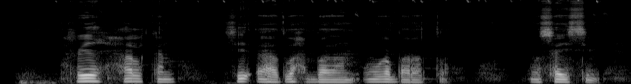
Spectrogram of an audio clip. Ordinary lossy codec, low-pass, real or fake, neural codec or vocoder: none; none; real; none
